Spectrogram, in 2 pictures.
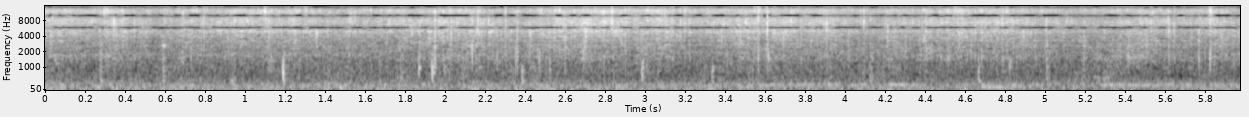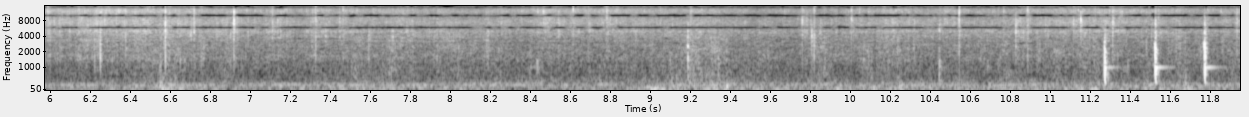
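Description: Chopped onions frying and sizzling in oil in a small kadhai while they are stirred with a wooden spatula. A quick run of sharp clicks near the end.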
